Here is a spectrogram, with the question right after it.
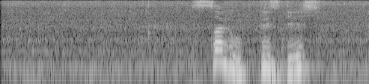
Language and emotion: Russian, neutral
